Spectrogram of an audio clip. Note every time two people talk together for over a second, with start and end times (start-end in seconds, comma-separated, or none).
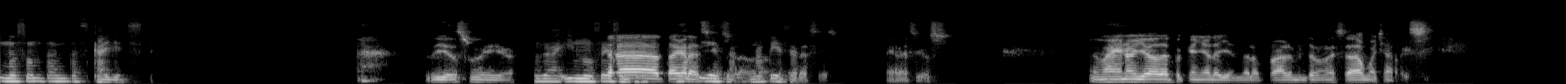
6.0-8.0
